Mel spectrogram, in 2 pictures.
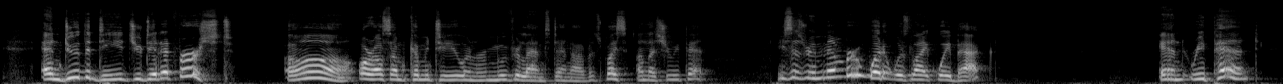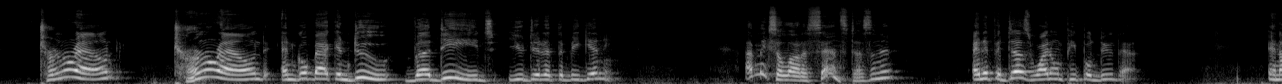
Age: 60-79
